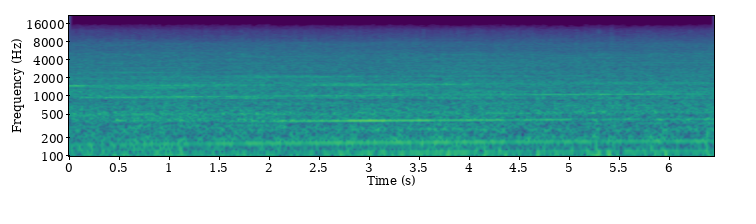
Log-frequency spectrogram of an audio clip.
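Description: Car engine running on gas from an onboard waste gasifier, kept under throttle as the car gathers speed, with its note creeping slowly upward. Heard from inside the cabin, mixed with steady road noise.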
